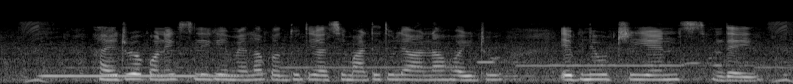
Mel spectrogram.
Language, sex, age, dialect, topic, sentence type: Bengali, female, 18-24, Western, agriculture, statement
